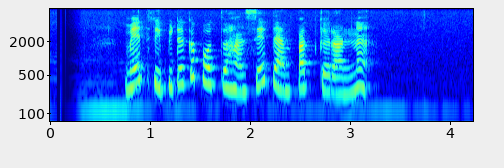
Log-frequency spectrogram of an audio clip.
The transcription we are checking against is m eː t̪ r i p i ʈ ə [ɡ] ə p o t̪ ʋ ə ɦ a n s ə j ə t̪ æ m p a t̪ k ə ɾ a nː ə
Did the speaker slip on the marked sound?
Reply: yes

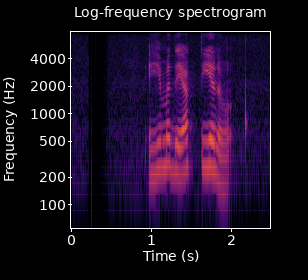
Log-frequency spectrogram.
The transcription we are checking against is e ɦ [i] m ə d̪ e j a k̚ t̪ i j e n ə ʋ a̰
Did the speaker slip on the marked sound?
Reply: yes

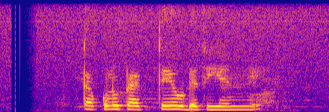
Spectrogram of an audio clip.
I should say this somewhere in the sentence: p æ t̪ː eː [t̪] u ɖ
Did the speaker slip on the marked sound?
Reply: yes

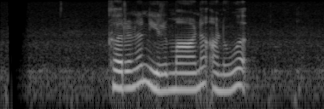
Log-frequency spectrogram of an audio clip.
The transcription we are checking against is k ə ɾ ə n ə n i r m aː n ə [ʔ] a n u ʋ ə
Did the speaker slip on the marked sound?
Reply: no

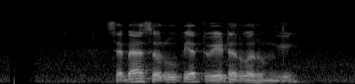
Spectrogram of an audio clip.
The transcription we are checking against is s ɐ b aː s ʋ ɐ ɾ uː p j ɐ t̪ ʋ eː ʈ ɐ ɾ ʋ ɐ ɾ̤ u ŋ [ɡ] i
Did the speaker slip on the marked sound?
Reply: no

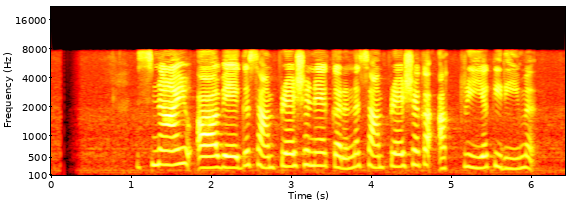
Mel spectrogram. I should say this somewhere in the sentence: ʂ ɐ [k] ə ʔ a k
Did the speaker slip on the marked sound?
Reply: no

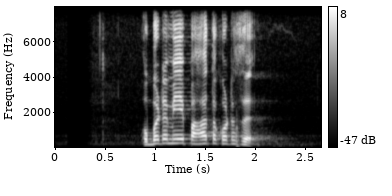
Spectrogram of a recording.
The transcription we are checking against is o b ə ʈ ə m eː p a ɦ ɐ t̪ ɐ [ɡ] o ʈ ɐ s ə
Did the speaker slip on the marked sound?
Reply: yes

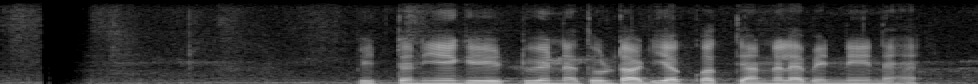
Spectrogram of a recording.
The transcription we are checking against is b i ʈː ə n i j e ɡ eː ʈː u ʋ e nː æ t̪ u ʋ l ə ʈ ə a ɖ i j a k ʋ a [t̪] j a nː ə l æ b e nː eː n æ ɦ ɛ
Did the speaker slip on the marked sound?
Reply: no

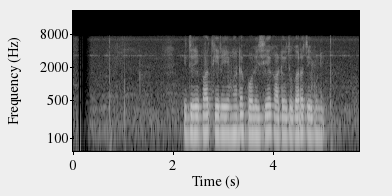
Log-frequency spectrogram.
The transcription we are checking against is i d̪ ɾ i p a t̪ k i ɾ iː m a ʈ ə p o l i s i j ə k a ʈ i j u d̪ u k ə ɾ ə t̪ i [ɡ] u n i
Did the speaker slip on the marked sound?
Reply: yes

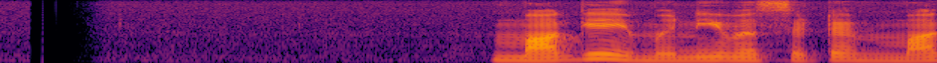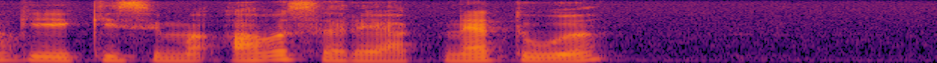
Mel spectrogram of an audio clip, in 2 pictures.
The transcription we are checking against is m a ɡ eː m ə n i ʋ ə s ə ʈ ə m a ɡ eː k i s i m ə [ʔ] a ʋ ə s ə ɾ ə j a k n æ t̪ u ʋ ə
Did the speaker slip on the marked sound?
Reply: no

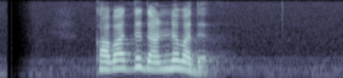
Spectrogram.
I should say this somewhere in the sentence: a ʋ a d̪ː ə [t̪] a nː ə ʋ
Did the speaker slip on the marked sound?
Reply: yes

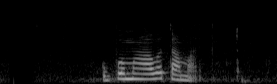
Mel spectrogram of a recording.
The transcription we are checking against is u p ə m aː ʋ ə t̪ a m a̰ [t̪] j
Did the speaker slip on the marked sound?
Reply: yes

